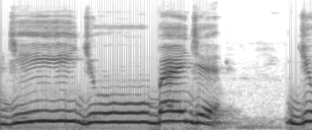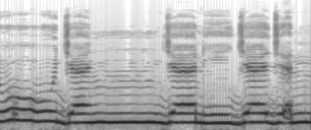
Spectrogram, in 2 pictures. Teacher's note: Tengah lidah menempel dengan rapat ke langit-langit tidak ada celah sedikitpun Karena bila tidak rapat menempelnya atau kita memberi sedikit celah maka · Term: huruf Jim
